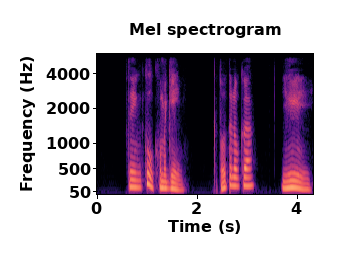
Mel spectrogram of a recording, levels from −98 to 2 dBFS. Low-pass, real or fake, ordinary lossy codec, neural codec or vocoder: 5.4 kHz; fake; none; codec, 16 kHz, 1.1 kbps, Voila-Tokenizer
